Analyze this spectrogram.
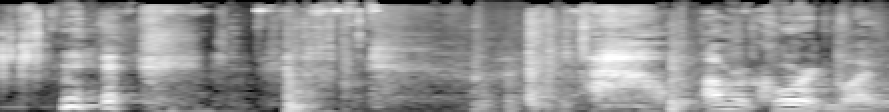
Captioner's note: voices chuckling; male Voice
